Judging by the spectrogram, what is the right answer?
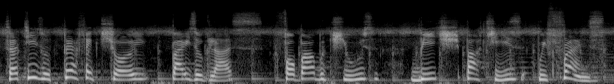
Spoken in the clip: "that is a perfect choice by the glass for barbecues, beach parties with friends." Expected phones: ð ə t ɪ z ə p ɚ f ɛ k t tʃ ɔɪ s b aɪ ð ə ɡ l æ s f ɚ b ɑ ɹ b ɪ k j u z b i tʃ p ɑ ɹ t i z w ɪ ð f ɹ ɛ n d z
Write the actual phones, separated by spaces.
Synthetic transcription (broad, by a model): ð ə t ɪ z ə p ɚ f ɛ k t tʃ ɔɪ b aɪ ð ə ɡ l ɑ s f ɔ b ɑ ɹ b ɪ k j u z b i tʃ p ɑ ɹ t i z w ɪ ð f ɹ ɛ n d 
